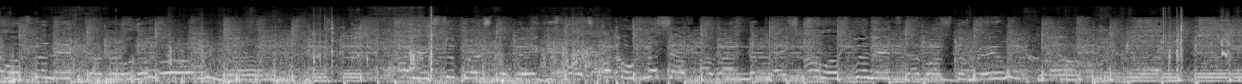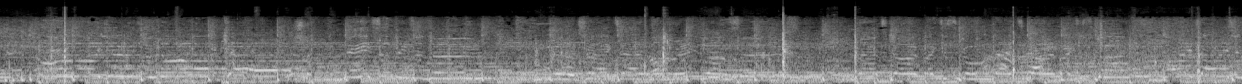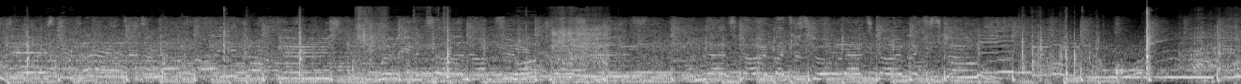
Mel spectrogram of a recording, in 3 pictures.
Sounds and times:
Skateboard: 0.1 - 6.6, 9.6 - 15.6, 17.8 - 31.2, 34.8 - 37.2.

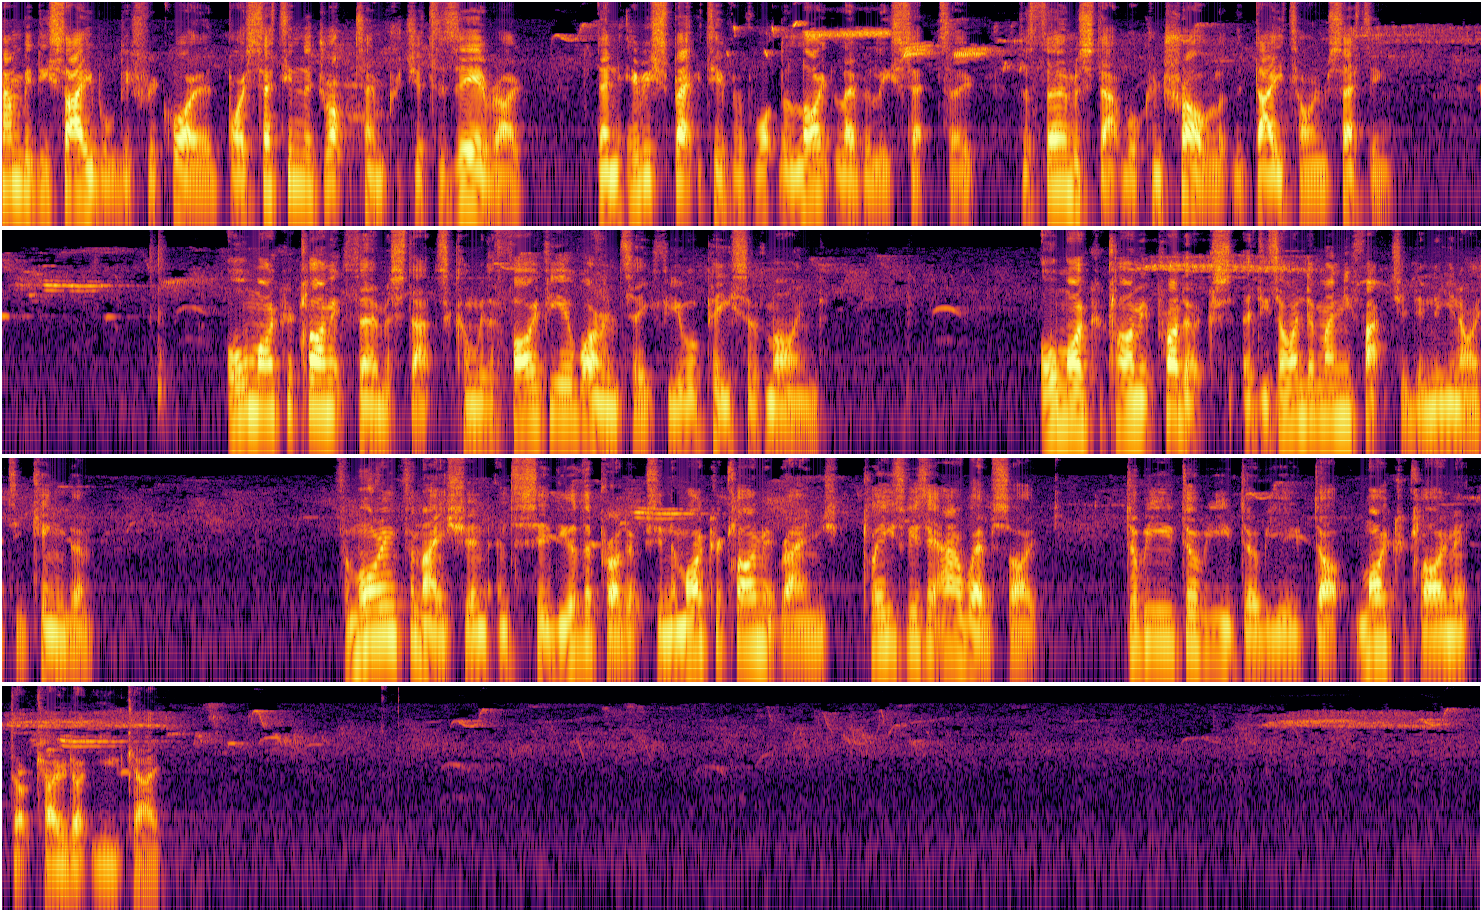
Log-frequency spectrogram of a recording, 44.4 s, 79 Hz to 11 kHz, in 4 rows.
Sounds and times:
Speech: 0.0 - 10.5, 12.8 - 17.3, 18.9 - 22.9, 24.7 - 30.0, 30.6 - 34.5
Environmental noise: 0.0 - 44.3.

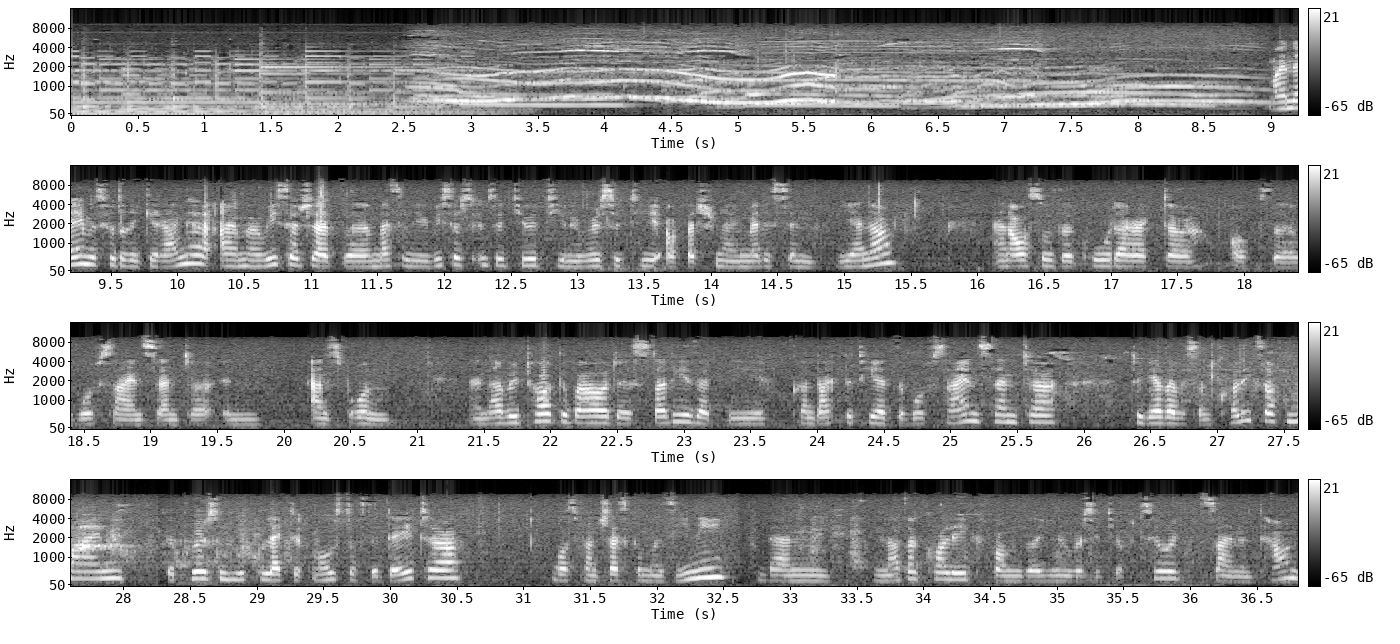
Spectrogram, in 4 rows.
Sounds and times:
Speech: 2.5 - 4.2, 9.0 - 15.5, 16.1 - 20.8, 21.4 - 30.6, 31.2 - 36.8.

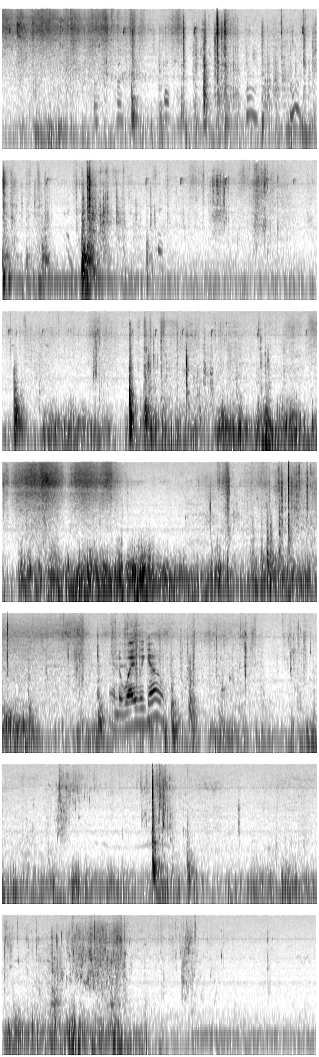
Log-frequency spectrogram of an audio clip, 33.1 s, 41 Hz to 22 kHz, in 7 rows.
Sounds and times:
Outside, rural or natural: 0.0 - 33.0
Speech: 20.5 - 21.4.

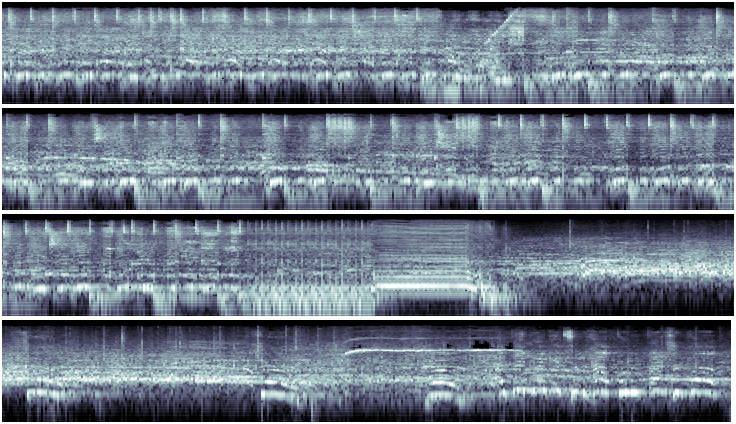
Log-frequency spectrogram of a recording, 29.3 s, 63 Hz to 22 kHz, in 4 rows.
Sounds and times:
Speech: 26.2 - 29.2.

